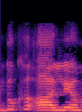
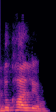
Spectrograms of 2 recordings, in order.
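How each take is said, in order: First: The final m is full, with a vowel. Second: The final m is clipped without a vowel. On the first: The m is a full syllable, linked to the next word. "ये पूरा म है" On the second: The m joins the following word as a bare consonant. "हलंत हो गया दुखालयम, ये हलंत वाला म है"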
